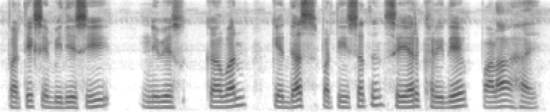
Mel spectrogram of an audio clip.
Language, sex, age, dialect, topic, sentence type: Magahi, male, 60-100, Western, banking, statement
